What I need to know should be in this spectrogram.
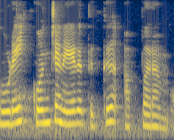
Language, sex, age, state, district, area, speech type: Tamil, female, 30-45, Tamil Nadu, Cuddalore, rural, read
